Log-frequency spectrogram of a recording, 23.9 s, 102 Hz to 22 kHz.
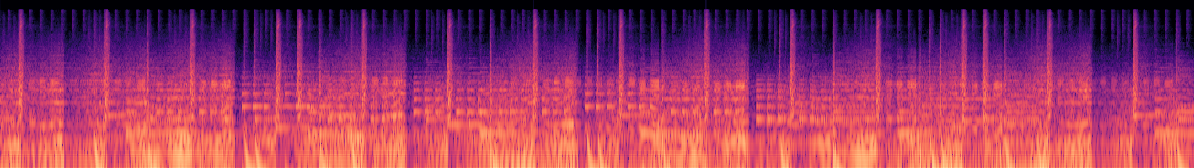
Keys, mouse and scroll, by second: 0.4 click, 0.9 g, 2.6 click, 3.4 click, 3.7 g, 5.9 click, 6.6 click, 7.1 g, 9.7 click, 11.0 KP_1, 11.7-12.1 scroll up 2, 12.1 shift+middle click, 13.0-13.4 shift+scroll down 2, 13.8-14.7 scroll down 1, 14.7-15.1 scroll down 1, 16.2 click, 17.0-17.9 scroll up 2, 18.4 a, 19.8-22.9 drag.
